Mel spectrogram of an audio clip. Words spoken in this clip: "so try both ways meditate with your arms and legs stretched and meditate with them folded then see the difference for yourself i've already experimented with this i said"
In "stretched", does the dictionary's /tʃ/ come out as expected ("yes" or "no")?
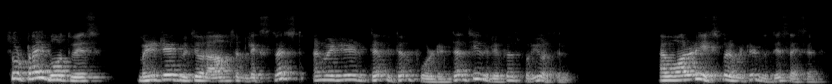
no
